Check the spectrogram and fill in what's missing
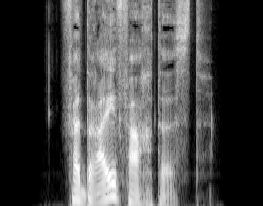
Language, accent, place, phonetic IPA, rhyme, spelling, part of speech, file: German, Germany, Berlin, [fɛɐ̯ˈdʁaɪ̯ˌfaxtəst], -aɪ̯faxtəst, verdreifachtest, verb, De-verdreifachtest.ogg
- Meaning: inflection of verdreifachen: 1. second-person singular preterite 2. second-person singular subjunctive II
